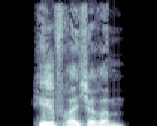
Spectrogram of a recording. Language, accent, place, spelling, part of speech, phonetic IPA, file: German, Germany, Berlin, hilfreicherem, adjective, [ˈhɪlfʁaɪ̯çəʁəm], De-hilfreicherem.ogg
- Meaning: strong dative masculine/neuter singular comparative degree of hilfreich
